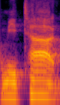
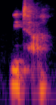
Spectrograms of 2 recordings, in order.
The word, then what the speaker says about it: Mitha: Oh, Mitha. No, it's not tha, it's ta. Mitha.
